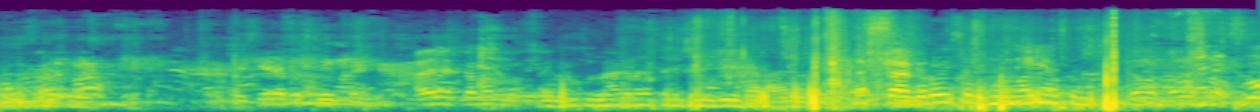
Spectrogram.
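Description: Several men and women talk nearby with animation, outdoors.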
